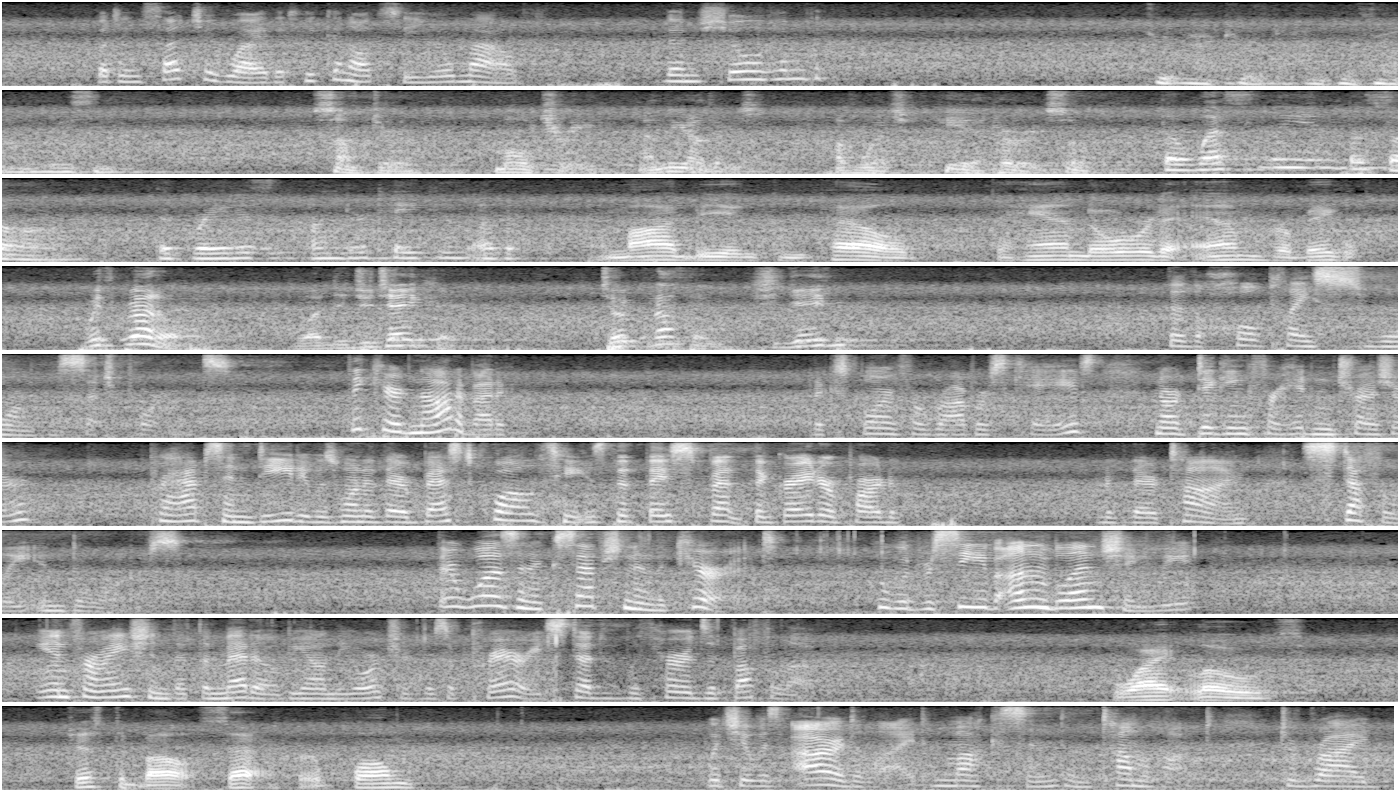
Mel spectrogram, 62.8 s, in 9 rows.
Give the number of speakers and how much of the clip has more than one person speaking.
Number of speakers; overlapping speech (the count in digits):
7, no overlap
